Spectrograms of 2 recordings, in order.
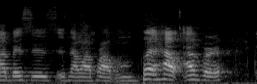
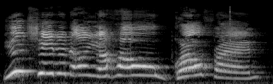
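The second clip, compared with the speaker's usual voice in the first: outraged; 6 semitones higher, 9 dB louder than usual. Real, not acted. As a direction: call him out, furious. Outraged rant about cheater.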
